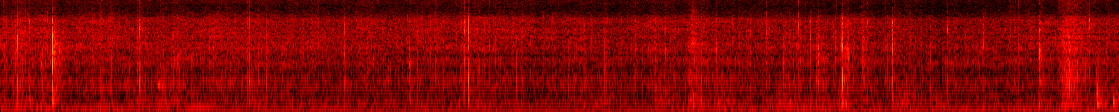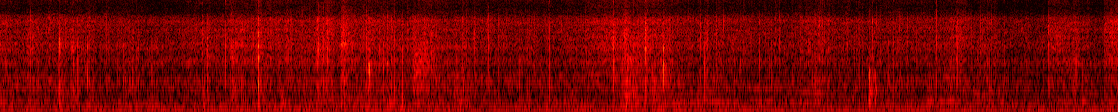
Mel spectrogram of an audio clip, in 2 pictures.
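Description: Meat skewers sizzle over hot coals.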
